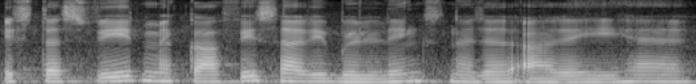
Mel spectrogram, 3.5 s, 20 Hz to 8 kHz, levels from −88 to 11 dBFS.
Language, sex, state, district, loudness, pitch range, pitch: Hindi, male, Arunachal Pradesh, Lower Dibang Valley, -15 LUFS, 120-135 Hz, 125 Hz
